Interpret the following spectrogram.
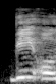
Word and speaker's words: bow: to be different also in their pronunciation we pronounce b or w as a noun we pronounce it as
